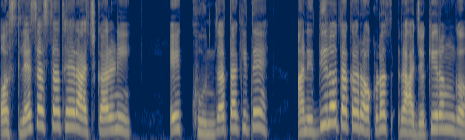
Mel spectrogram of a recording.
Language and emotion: Goan Konkani, disgusted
